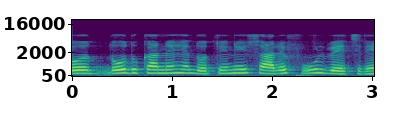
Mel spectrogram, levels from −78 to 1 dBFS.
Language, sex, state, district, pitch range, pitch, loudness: Hindi, female, Bihar, Patna, 210-245 Hz, 230 Hz, -15 LUFS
